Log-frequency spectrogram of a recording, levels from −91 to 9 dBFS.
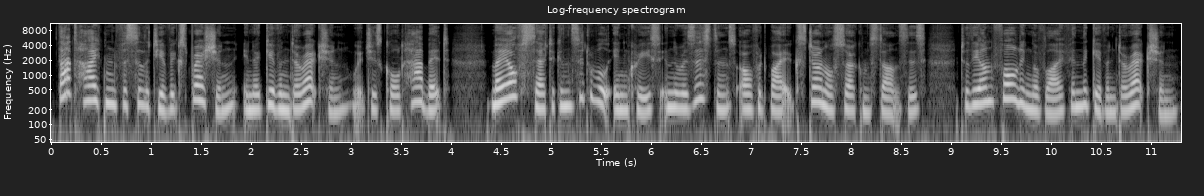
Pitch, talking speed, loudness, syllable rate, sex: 230 Hz, 180 wpm, -20 LUFS, 6.6 syllables/s, female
